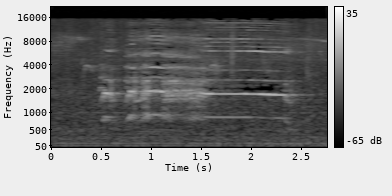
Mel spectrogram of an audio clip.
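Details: Rooster on Culebra crowing at first light in the morning, competing to crow louder than other cocks nearby; one drawn-out crow of about two seconds, strained and harmonic, rising then held level before fading, over a low steady hum.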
